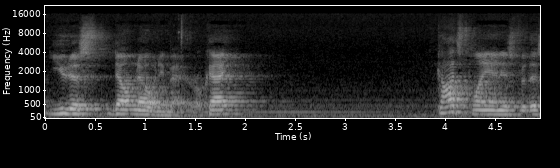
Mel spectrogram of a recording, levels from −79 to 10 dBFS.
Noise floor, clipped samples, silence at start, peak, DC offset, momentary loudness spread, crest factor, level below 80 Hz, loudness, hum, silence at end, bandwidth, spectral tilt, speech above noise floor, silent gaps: -48 dBFS; under 0.1%; 0 s; -6 dBFS; under 0.1%; 23 LU; 18 dB; -54 dBFS; -24 LUFS; none; 0 s; 17 kHz; -4.5 dB/octave; 24 dB; none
